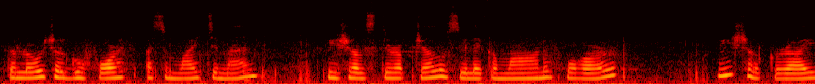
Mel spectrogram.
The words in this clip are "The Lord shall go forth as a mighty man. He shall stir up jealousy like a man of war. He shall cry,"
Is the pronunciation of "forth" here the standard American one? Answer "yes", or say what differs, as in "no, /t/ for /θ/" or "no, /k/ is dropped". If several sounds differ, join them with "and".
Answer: no, /t/ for /θ/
